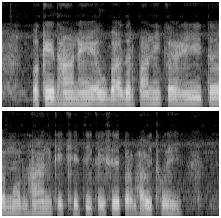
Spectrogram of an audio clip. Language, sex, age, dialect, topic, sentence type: Chhattisgarhi, male, 31-35, Northern/Bhandar, agriculture, question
